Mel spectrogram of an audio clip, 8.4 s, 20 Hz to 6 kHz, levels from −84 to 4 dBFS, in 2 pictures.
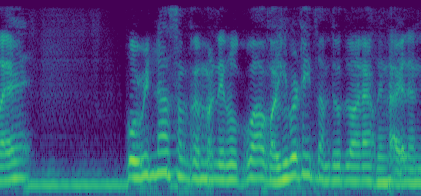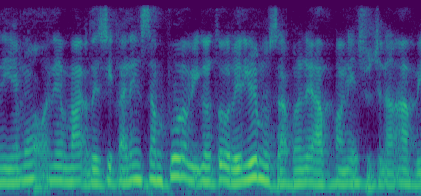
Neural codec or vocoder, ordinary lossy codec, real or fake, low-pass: codec, 16 kHz, 1 kbps, FreqCodec, larger model; AAC, 48 kbps; fake; 5.4 kHz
